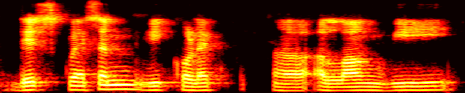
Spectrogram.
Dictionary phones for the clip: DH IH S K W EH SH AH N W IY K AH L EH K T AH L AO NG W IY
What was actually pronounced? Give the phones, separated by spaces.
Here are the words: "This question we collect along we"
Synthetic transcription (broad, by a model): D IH S K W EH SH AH N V IY K AH L EH K T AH L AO NG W IY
